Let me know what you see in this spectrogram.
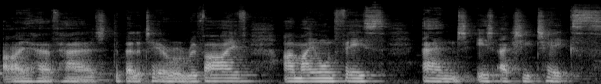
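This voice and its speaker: A woman with a Cork accent is heard with audible room echo and noticeable background noise. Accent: Irish (Cork). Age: 50s. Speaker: nurse and cosmetic injector. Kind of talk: informal talk to camera about services. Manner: casual, hesitant with many fillers.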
